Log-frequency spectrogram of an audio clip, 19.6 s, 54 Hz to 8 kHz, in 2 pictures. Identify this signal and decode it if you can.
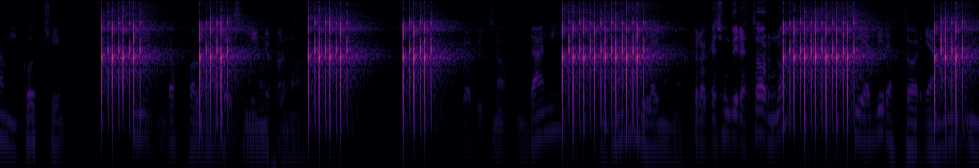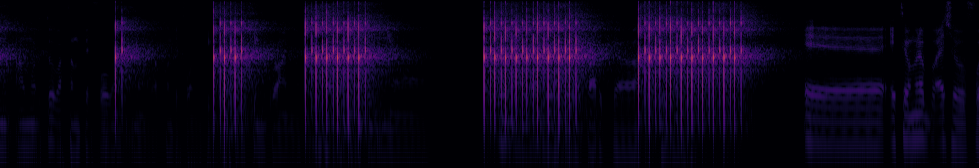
Pulse dialling, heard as clicks on a phone line, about 9 pulses a second, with room echo and speech in Spanish. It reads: 4 3 4 3 8 7 3 1 3 6 9 0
